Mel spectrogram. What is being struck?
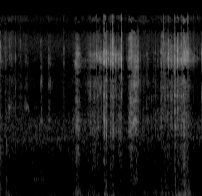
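Bar of soap scraped with a knife.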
